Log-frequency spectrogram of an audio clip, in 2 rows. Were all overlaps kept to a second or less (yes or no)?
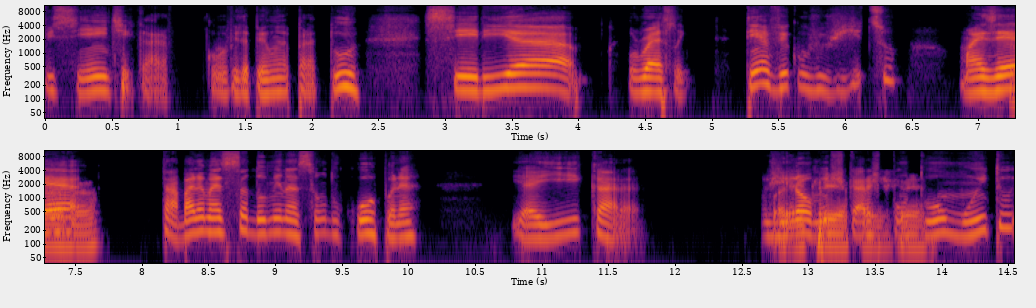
no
